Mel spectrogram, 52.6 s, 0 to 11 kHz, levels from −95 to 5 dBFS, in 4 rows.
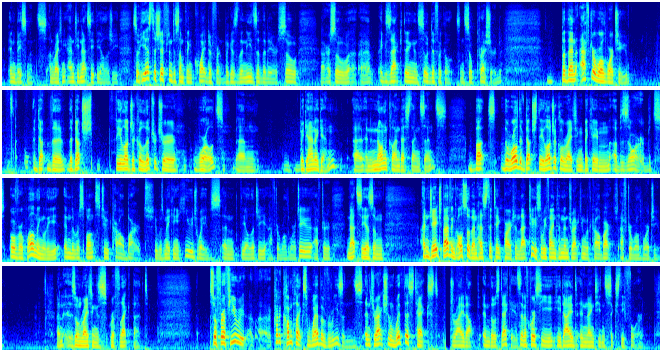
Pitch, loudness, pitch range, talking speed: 120 Hz, -31 LUFS, 105-140 Hz, 165 wpm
